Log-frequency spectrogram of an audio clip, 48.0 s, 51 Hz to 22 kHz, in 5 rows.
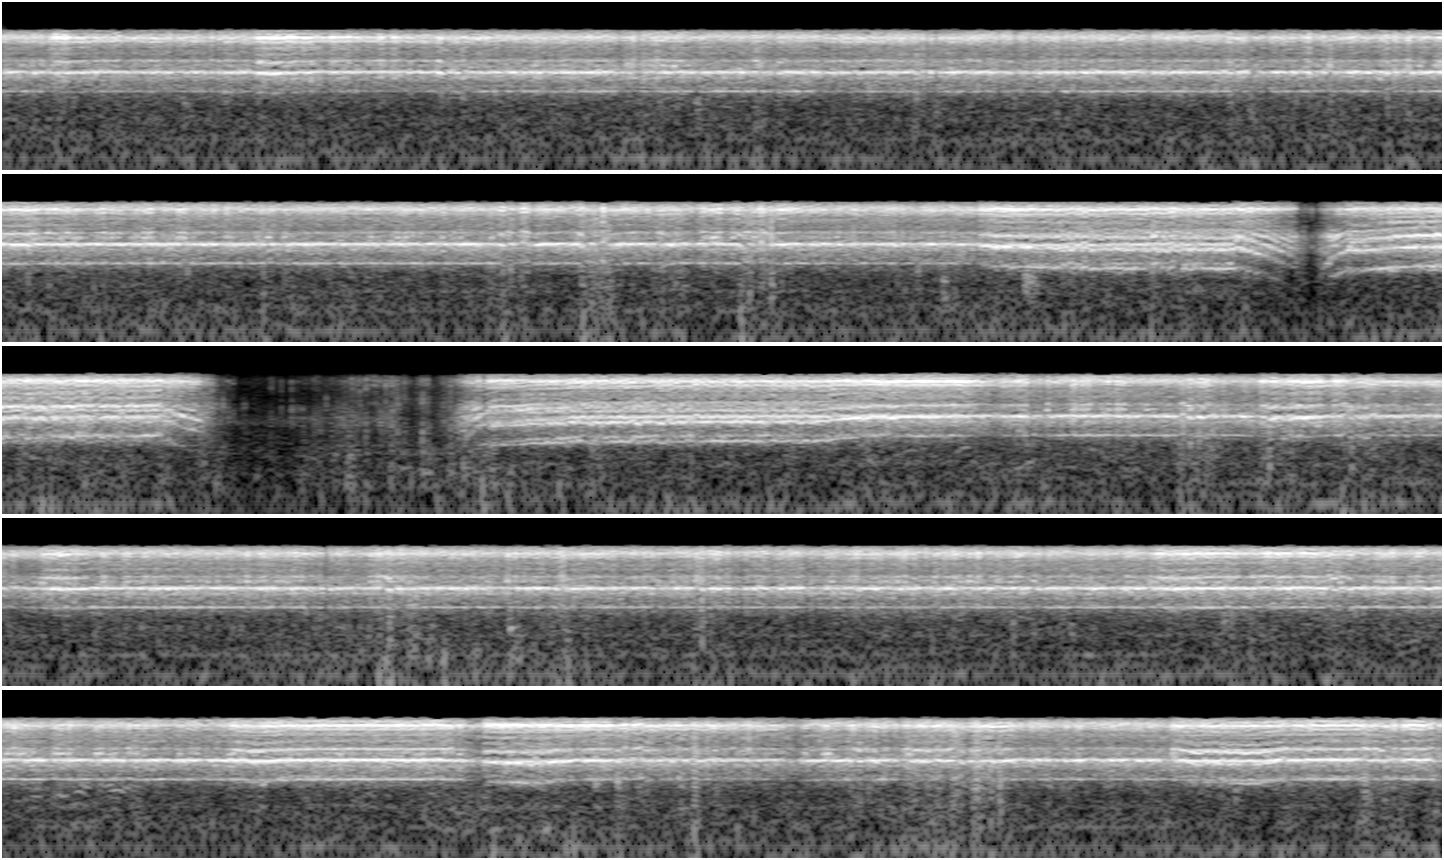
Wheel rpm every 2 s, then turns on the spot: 230, 230, 230, 230, 230, 230, 230, 230, 210, 140, 80, 130, 220, 230, 230, 240, 230, 230, 230, 230, 230, 230, 230, 220.
20-22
